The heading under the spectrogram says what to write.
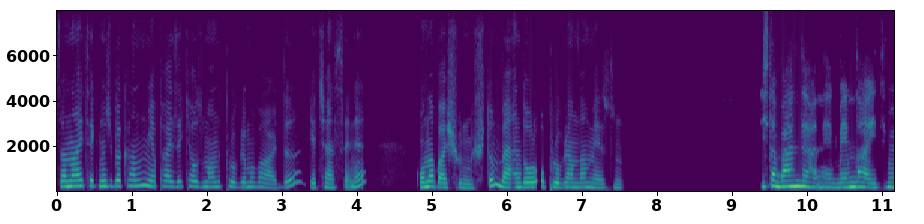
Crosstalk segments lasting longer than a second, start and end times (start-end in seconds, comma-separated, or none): none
